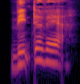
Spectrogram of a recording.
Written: vintervejr

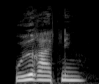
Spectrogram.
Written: udretning

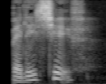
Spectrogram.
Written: balletchef

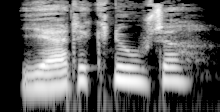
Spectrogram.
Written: hjerteknuser

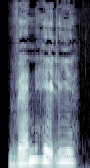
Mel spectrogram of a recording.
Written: vanhellige

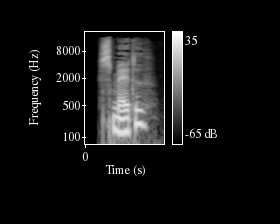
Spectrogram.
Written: smattet

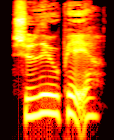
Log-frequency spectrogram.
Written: sydeuropæer

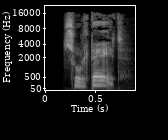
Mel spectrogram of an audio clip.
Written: SOLDATS

